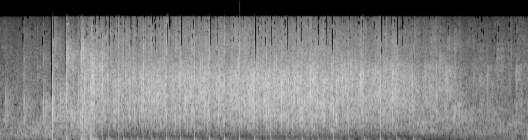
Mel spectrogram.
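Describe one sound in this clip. An audience applauds loudly in a hall.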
